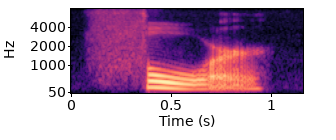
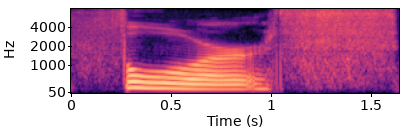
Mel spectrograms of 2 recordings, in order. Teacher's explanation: the vowel is or so you have to round your lips and curl your tongue back for the r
